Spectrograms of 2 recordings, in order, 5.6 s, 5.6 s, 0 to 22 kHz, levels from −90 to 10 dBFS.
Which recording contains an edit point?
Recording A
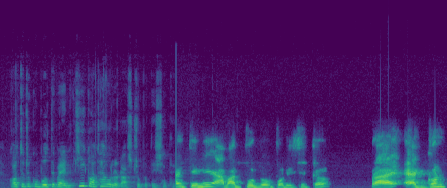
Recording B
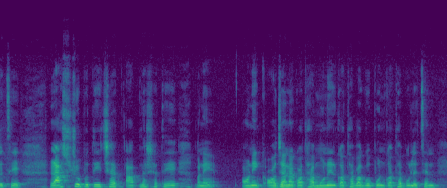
A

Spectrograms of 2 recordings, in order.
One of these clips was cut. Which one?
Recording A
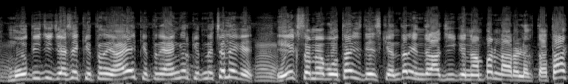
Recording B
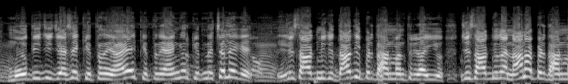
B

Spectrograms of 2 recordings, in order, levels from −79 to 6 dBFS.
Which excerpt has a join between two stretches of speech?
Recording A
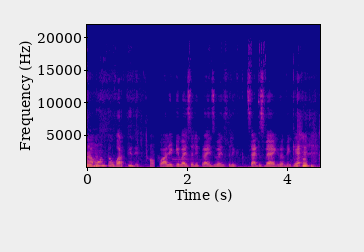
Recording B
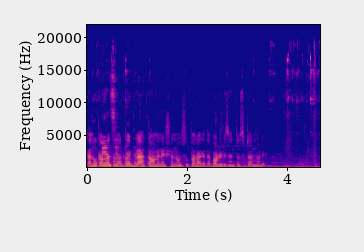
A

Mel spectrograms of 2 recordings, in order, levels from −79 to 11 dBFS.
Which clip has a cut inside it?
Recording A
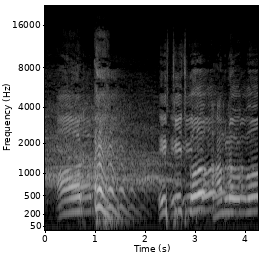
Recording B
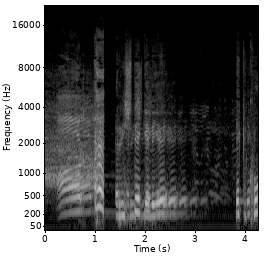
B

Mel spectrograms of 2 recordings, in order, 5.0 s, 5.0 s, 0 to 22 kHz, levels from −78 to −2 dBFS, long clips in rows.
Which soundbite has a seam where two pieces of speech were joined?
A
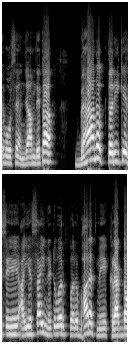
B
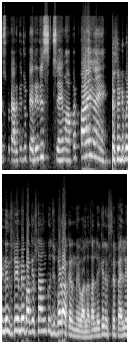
B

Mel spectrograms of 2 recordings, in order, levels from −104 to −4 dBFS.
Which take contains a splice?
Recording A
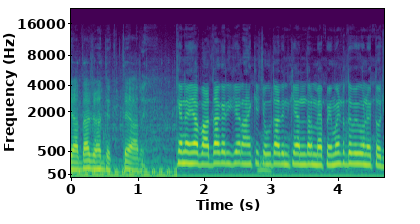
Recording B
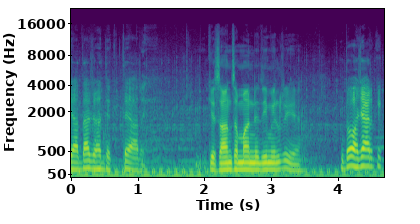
A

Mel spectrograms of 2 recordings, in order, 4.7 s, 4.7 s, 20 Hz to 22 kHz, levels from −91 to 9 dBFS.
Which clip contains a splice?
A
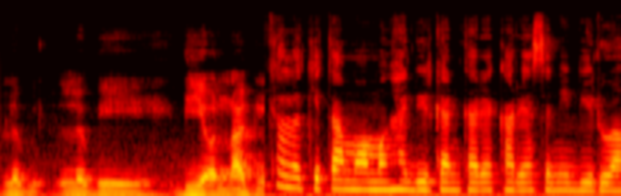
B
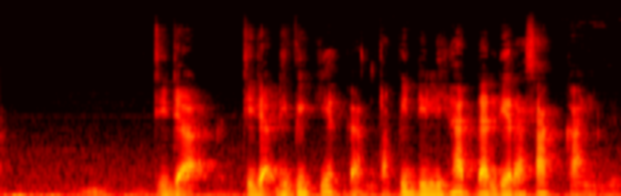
A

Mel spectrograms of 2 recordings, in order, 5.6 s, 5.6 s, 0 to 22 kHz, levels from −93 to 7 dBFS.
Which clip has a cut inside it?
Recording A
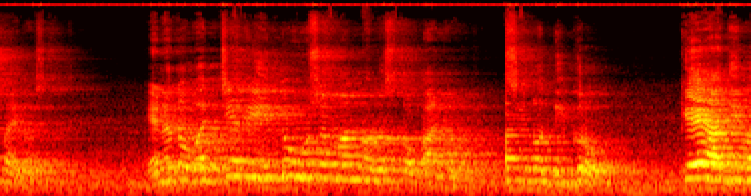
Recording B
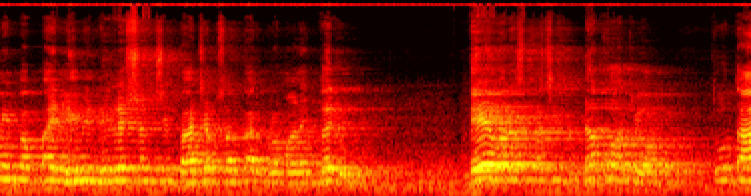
A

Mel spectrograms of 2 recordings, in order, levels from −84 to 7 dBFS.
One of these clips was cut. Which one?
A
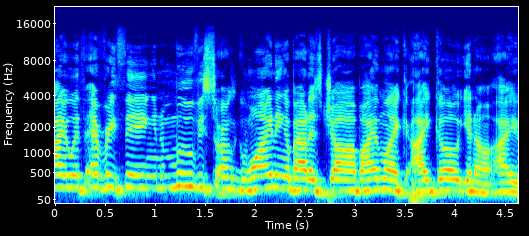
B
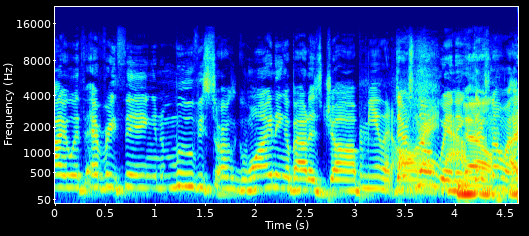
B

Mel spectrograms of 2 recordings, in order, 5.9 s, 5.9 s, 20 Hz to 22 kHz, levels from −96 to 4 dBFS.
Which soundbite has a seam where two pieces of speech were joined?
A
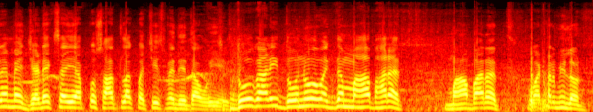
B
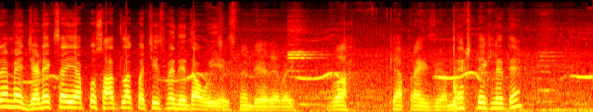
A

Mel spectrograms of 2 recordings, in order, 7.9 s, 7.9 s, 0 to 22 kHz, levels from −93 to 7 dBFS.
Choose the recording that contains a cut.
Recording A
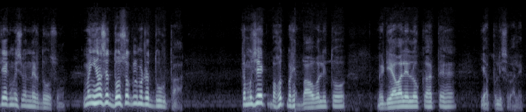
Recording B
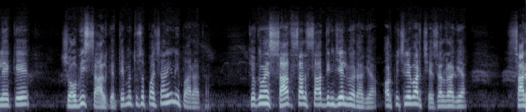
A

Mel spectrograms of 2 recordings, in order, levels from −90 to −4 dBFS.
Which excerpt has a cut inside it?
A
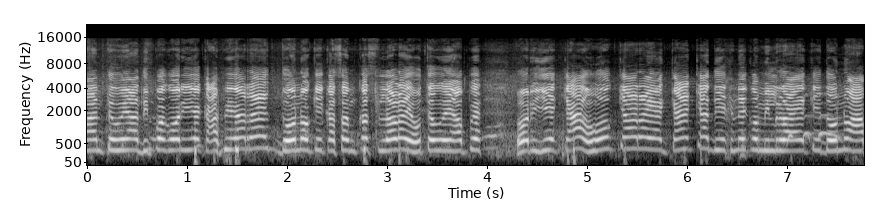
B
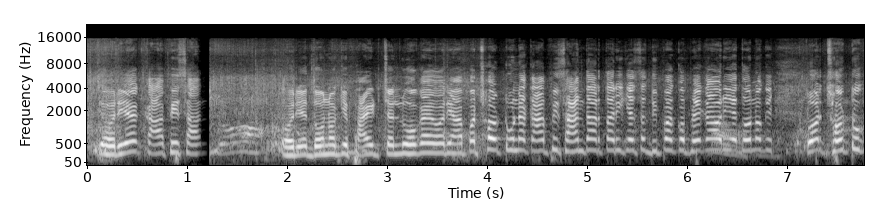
B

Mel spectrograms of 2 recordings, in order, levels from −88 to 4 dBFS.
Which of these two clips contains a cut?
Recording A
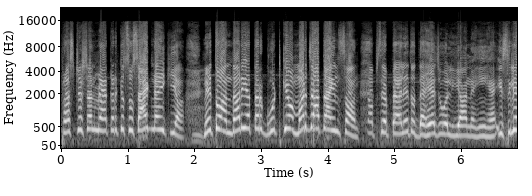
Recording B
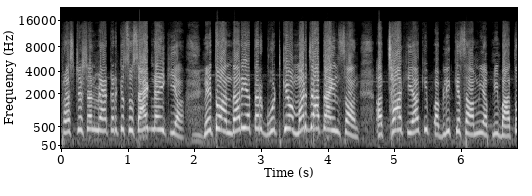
A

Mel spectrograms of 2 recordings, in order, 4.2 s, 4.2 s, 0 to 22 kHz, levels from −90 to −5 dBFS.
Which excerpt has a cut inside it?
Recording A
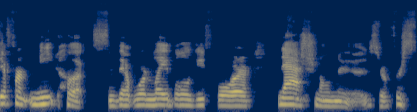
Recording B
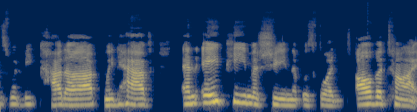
B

